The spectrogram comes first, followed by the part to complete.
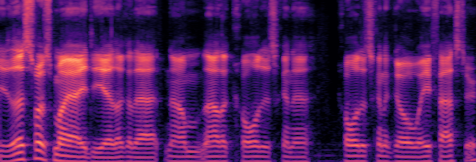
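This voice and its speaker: Moving at a fairly quick pace, a man speaks with a fairly low pitch and ordinary pitch variation. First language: Danish. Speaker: gaming streamer. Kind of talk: live gameplay commentary. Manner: animated; repetitive, self-correcting.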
